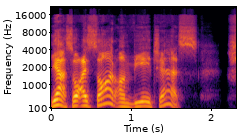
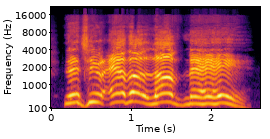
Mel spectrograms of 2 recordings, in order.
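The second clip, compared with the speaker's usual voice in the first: very slow, loud, shrill scream, "me" stretched; 10 semitones higher, 11 dB louder than usual. Showing how an actress screams in the movie: Drew Barrymore screaming voice. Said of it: "Drew Barrymore in her screaming voice".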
